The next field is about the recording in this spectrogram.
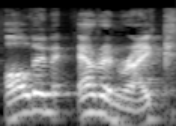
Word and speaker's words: Ehrenreich: But they announced Alden Ehrenreich, I think I'm saying that right.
